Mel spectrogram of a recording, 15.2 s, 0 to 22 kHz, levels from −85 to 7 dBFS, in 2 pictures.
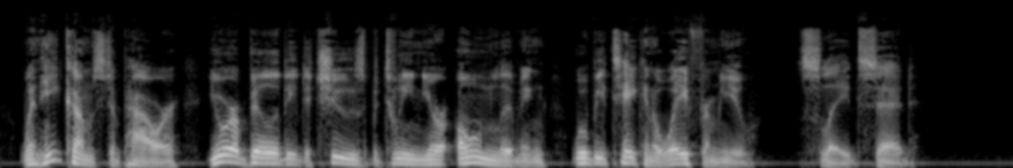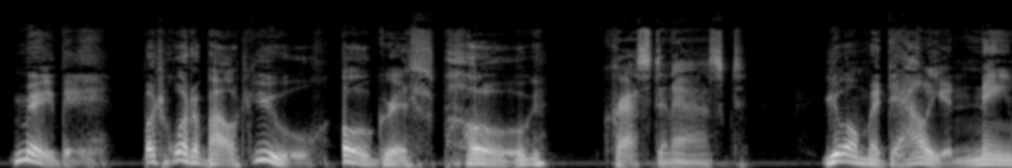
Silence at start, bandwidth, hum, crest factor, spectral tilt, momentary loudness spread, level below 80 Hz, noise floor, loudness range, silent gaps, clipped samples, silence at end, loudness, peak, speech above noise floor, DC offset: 0.15 s; 11.5 kHz; none; 18 dB; -6 dB/octave; 12 LU; -46 dBFS; -63 dBFS; 5 LU; none; under 0.1%; 0 s; -21 LUFS; -4 dBFS; 43 dB; under 0.1%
